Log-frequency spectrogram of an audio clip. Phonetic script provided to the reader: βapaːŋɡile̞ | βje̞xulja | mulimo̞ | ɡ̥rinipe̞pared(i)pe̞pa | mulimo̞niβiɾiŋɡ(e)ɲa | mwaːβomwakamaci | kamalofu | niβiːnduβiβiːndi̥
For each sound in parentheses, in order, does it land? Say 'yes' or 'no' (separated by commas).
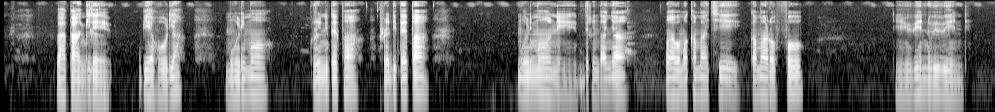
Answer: yes, no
